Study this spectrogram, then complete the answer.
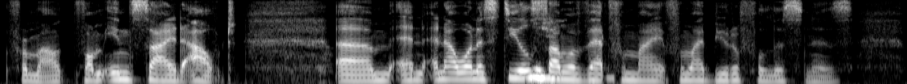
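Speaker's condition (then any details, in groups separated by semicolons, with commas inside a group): No condition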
